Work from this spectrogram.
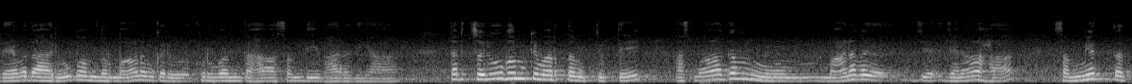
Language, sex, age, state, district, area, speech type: Sanskrit, male, 18-30, Kerala, Thrissur, urban, spontaneous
